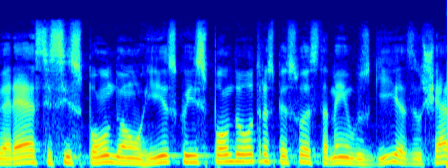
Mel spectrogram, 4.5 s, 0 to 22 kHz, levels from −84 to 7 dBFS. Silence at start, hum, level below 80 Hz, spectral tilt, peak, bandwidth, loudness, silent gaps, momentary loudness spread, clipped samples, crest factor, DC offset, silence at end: 0 s; none; -58 dBFS; -6 dB/octave; -8 dBFS; 14 kHz; -23 LUFS; none; 5 LU; under 0.1%; 14 dB; under 0.1%; 0 s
